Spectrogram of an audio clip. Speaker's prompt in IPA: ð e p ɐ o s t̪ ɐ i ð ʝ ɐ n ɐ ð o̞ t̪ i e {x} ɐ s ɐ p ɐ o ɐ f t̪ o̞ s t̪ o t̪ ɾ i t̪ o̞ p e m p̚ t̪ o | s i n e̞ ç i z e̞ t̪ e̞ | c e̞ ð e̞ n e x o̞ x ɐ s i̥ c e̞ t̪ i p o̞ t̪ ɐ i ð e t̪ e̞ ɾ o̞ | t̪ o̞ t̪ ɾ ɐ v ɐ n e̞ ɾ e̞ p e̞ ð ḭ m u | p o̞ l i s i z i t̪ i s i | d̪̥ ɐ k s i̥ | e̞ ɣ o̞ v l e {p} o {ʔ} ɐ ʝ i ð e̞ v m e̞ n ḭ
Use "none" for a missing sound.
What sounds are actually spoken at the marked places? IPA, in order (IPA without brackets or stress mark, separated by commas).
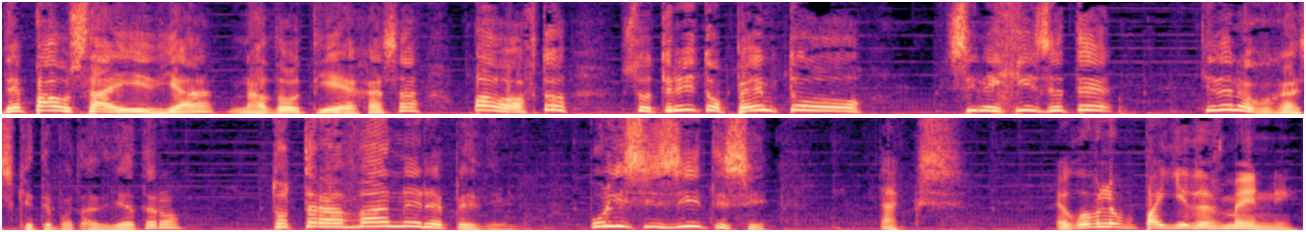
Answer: x, p, p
